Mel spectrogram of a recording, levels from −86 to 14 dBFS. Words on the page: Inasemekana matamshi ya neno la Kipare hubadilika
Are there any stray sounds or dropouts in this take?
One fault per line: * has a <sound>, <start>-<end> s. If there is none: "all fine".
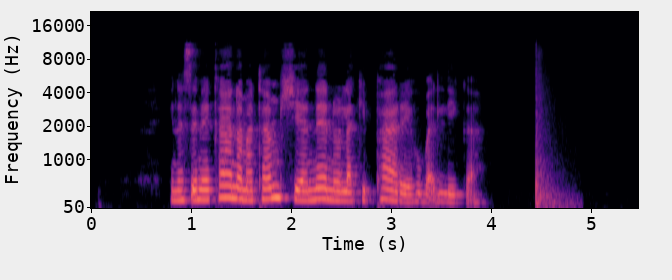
* has a thud, 4.4-4.9 s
